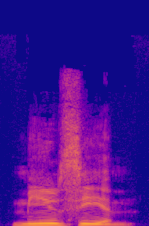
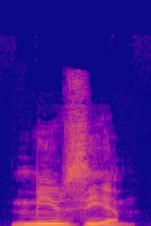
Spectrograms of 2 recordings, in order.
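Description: The two takes are said the same way.

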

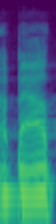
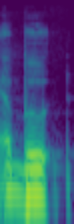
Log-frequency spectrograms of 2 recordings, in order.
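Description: First: The last syllable rhymes with 'out'. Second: The last syllable sounds like 'boot'. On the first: "instead of about" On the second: "they say aboot"

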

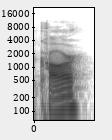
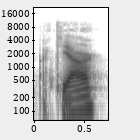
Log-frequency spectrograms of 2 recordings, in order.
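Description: First: 'Car' is said in a plain Ballymoney accent. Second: 'Car' is said with a Mid-Ulster 'kyar' sound.

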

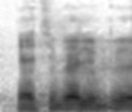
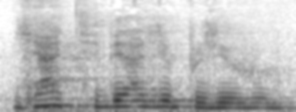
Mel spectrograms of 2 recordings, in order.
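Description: First: It is said automatically and mechanically. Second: It is said with showy, surface emotion.

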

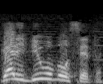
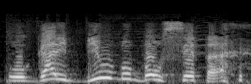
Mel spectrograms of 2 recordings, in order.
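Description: First: It is said very quickly. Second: It is said at a normal pace.

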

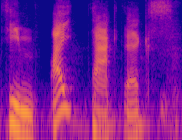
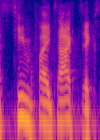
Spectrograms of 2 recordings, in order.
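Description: First: Each word is carefully and clearly enunciated. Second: The words are run together casually. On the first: This is the unusual way one person said it. "I'm sorry I enunciated" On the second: This is how most people say it. "Everybody I've heard is like"

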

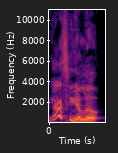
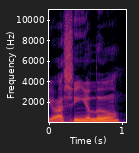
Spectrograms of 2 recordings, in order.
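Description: First: It is said in a high voice. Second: It is said in a low voice.

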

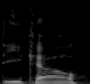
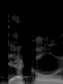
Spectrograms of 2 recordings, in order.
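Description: First: The word is said with a non-Canadian pronunciation. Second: The word is said with a Canadian pronunciation. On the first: This is how most other people say it. "instead of decal" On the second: This is how Canadians say it. "Like decal"

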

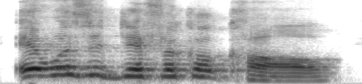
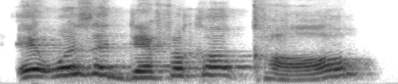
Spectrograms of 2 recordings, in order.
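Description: First: It is read in the speaker's natural voice. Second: It is read in a put-on mocking character voice.

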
